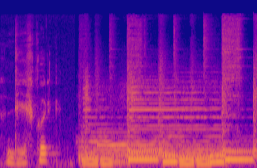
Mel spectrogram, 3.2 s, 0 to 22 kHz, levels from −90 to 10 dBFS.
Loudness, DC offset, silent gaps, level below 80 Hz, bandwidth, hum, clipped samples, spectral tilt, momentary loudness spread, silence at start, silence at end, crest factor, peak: -23 LUFS; under 0.1%; none; -32 dBFS; 16.5 kHz; none; under 0.1%; -6 dB/octave; 7 LU; 0.05 s; 0 s; 14 dB; -8 dBFS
